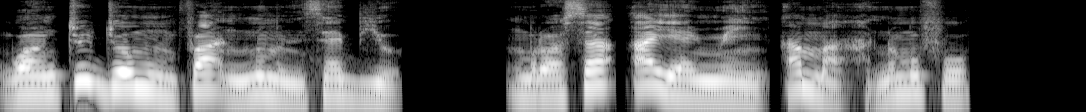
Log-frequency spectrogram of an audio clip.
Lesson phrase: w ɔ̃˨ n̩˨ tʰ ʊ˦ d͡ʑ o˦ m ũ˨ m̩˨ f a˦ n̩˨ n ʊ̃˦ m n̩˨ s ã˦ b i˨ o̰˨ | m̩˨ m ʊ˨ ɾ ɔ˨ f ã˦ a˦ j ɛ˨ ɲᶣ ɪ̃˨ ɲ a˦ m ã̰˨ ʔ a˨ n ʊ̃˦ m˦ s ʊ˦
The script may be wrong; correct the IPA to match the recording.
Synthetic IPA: w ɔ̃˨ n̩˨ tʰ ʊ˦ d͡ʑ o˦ m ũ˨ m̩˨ f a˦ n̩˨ n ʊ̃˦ m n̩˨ s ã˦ b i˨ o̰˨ | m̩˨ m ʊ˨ ɾ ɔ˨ s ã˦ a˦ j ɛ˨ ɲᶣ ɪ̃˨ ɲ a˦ m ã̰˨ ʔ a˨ n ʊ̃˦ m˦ f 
